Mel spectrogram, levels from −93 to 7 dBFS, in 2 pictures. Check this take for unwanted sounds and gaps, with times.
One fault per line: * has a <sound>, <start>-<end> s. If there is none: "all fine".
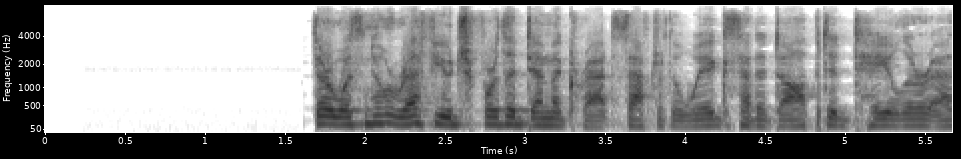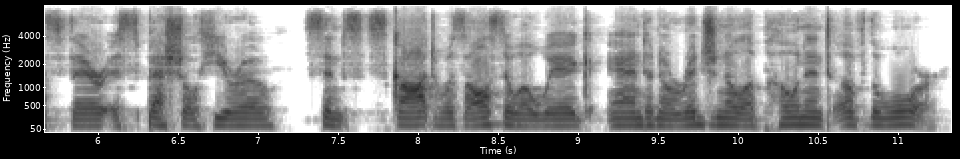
all fine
